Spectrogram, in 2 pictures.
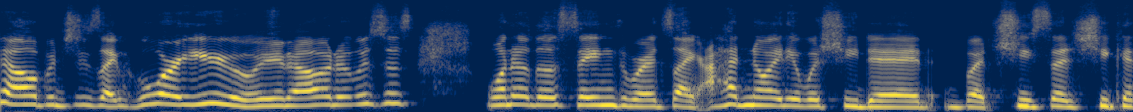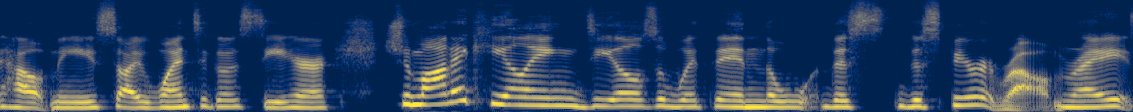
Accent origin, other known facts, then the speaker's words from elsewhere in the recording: New York, United States; I'm from New York.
